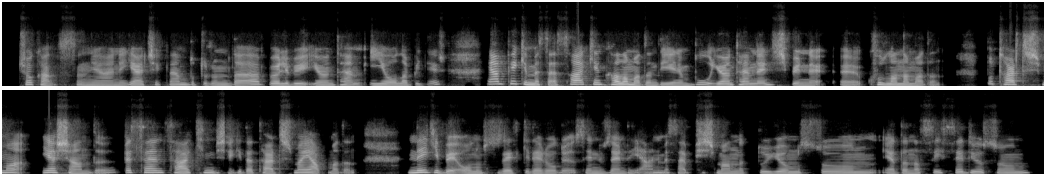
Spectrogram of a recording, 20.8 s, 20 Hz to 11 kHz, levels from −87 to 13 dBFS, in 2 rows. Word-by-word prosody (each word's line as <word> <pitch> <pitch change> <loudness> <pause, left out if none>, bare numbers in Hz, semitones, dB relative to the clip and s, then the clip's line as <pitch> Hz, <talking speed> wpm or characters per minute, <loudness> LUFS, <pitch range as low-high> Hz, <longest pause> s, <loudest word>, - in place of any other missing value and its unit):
Çok 245 -1 -3
haklısın. 190 -2 -4
Yani 185 0 -2
gerçekten 205 +1 0
bu 205 - -9
durumda 195 +3 -1
böyle 195 -2 +2
bir 190 -3 +3
yöntem 195 +2 -1
iyi 195 +1 +1
olabilir. 190 - -5 0.4
Yani 325 +1 +7
peki 340 -7 +4
mesela 210 -2 +1
sakin 265 +3 +4
kalamadın 220 -7 +3
diyelim. 165 +3 0
Bu 235 -3 -1
yöntemlerin 210 -1 +3
hiçbirini, 180 -5 +1 0.2
eee, - - -1
kullanamadın. 200 -6 -1 0.5
Bu 330 - -7
tartışma 240 -3 +3 0.2
yaşandı 245 +1 +4
ve - - +4
sen 250 -2 +2
sakin 215 -2 0
bir 210 - -1
şekilde 195 -1 -2
tartışma 190 +4 +1
yapmadın. 220 - 0 0.5
Ne 255 +5 +6
gibi 240 -9 +2
olumsuz 190 +1 -5
etkileri 180 -1 -2
oluyor 175 - -5
senin 185 -1 -6
üzerinde? 175 0 -3
Yani 245 - -5
mesela 225 -3 -5
pişmanlık 185 -3 -1
duyuyor 195 -1 -2
musun 195 +1 -6
ya 175 -9 -2
da 170 0 -5
nasıl 190 +4 -7
hissediyorsun? 210 -1 -5
200 Hz, 140 wpm, -22 LUFS, 190-225 Hz, 0.5 s, Yani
